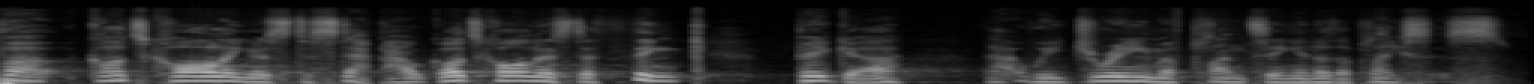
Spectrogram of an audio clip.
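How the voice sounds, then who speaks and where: In a large church hall, a man preaches a sermon as pastor, speaking emphatically and putting rhetorical questions to his congregation. His voice is a little high with a dark tone, and he takes his time.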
